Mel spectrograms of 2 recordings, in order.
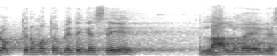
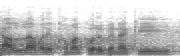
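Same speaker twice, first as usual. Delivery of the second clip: ordinary talk, nothing marked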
